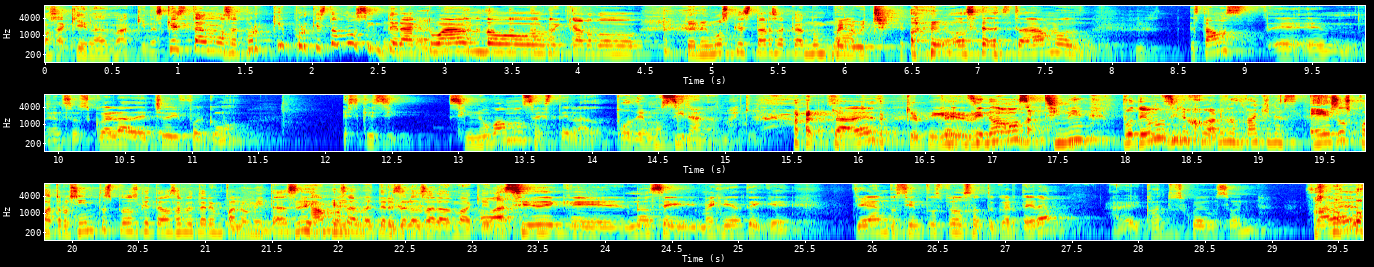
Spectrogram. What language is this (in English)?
Spanish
